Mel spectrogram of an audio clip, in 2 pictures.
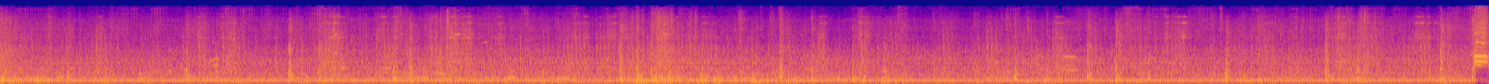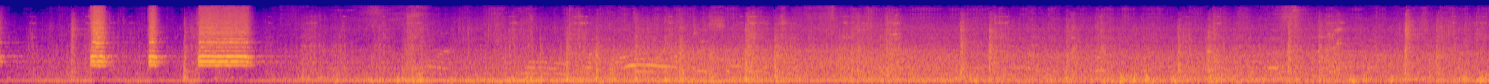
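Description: A train engine rumbles steadily as the train rolls along the rails.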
